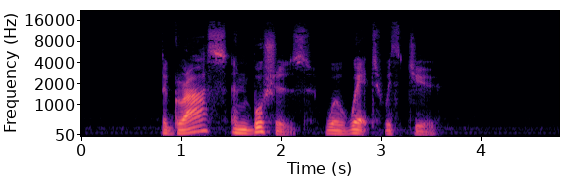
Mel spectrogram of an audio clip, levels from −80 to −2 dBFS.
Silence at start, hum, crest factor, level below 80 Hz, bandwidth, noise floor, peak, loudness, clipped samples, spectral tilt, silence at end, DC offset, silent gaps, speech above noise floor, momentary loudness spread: 0.8 s; none; 22 dB; -58 dBFS; 16 kHz; -72 dBFS; -10 dBFS; -29 LUFS; under 0.1%; -5.5 dB/octave; 1.25 s; under 0.1%; none; 44 dB; 13 LU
